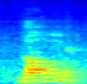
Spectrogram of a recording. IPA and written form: lɒŋg (long)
